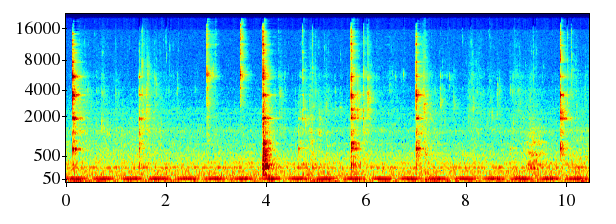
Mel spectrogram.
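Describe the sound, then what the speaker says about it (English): Leftover Olive Garden salad drenched in dressing being tossed and mixed, with soft wet stirring under scattered sharp clinks of utensil on bowl, fairly quiet over a low steady hum. "my salad, I like a lot of dressing, so I always gotta mix this up real good"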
